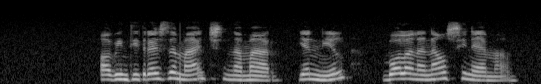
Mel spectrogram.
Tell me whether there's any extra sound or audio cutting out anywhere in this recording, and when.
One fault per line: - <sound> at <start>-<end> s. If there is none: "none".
none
